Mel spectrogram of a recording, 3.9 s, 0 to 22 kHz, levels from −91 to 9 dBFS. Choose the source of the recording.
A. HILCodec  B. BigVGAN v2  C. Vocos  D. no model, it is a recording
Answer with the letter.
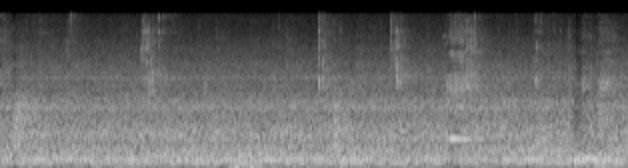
D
